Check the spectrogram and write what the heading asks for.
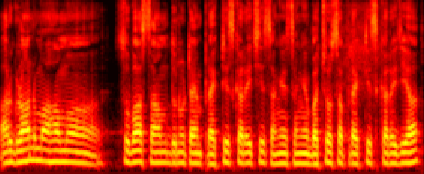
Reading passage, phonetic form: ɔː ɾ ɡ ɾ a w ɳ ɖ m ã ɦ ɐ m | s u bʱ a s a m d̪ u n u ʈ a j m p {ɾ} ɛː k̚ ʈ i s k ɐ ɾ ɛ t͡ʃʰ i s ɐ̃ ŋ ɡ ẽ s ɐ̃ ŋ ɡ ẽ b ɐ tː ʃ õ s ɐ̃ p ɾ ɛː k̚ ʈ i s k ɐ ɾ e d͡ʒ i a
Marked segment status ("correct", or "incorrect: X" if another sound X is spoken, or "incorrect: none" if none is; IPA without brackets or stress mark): correct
